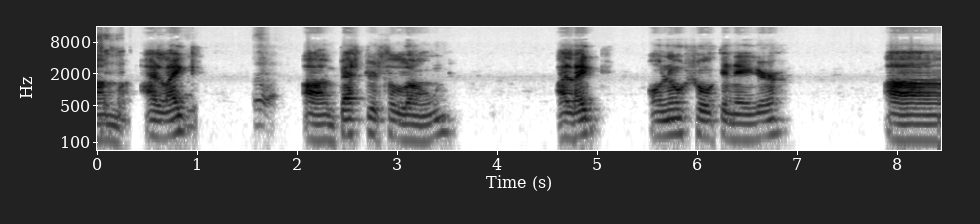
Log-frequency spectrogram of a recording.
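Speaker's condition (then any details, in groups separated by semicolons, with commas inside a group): Cerebral palsy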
